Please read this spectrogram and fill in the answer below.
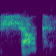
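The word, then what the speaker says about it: Shough: Baker Mayfield clearly playing hurt, losing to Tyler Shock. That's not how you would think his last name is pronounced, but it sure is.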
